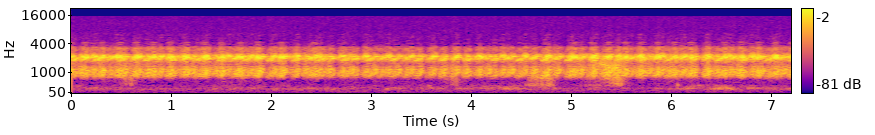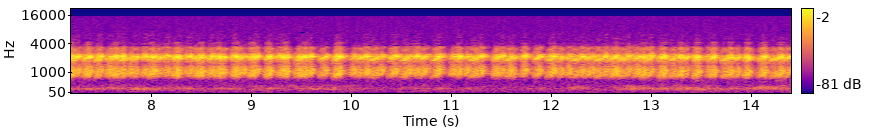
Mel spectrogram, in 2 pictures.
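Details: Forest pond at night in North-East Italy, mid-April, full of singing tree frogs: an unbroken, rapidly pulsing chorus of croaks from numerous frogs over a long stretch, with scattered faint low noises.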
